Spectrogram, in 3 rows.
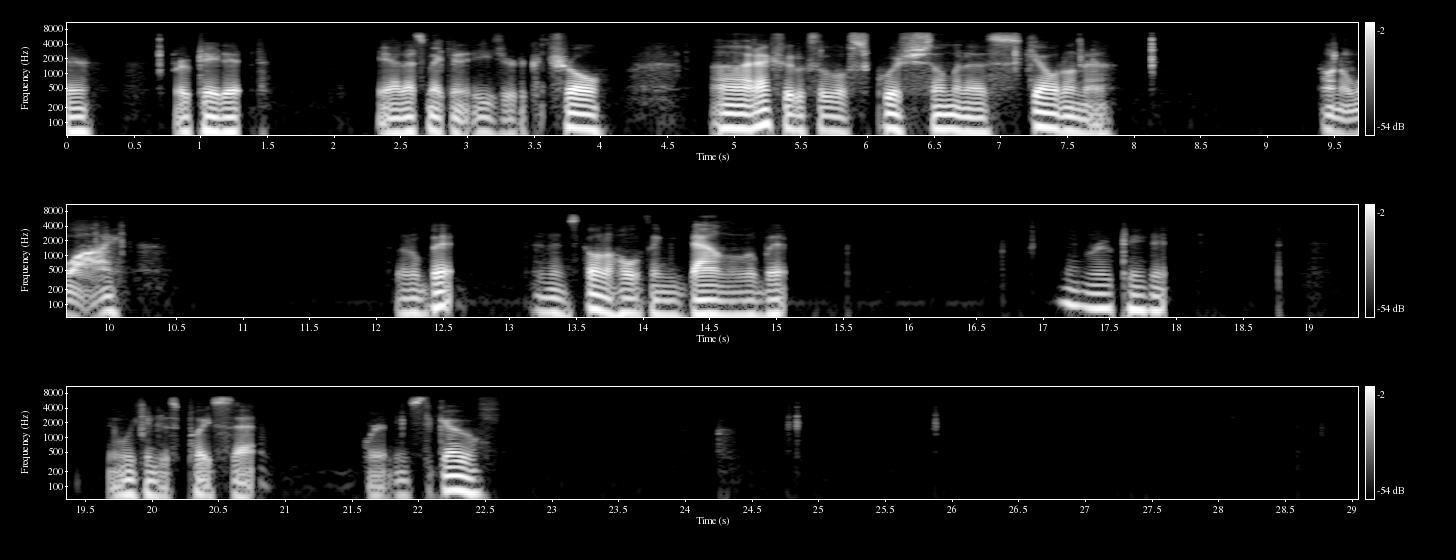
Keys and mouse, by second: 0.7 r, 2.8 g, 7.1 s, 9.5 s, 14.3 s, 16.9 r, 19.9 g, 24.7 KP_1, 25.9 KP_3, 28.8 g.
